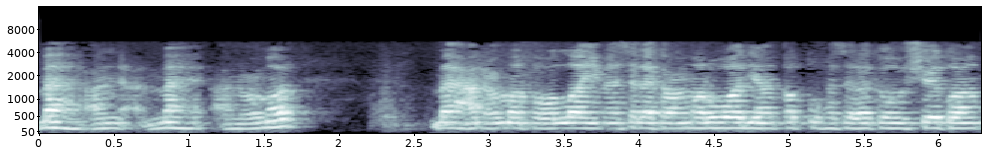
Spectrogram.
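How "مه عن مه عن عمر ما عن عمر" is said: plain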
